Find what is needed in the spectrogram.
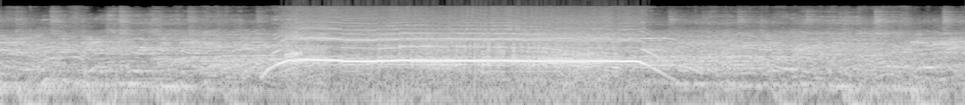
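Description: Crowd cheering and yelling. About two seconds in, one voice lets out a loud, held high yell for about two and a half seconds, swooping up at the start and dropping off at the end.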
